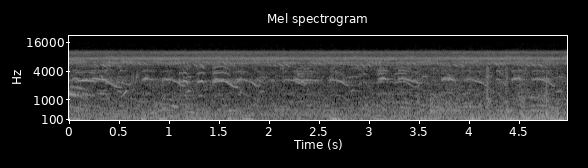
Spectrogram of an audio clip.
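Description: Birds calling over and over in short arching chirps, several a second, over a steady high insect drone.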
